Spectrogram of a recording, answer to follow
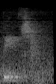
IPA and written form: biːt (beat)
